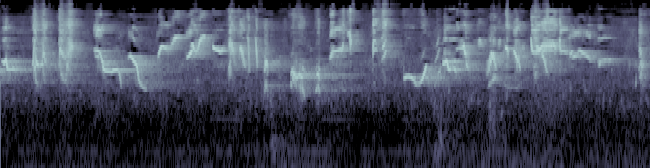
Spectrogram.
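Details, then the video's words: Bird chirping in quick sequences of bright whistled notes, stepped rising and falling phrases delivered almost continuously at high pitch. "kicau burung"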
